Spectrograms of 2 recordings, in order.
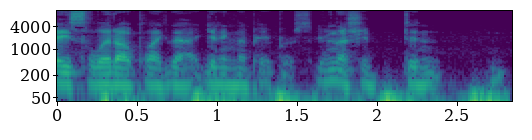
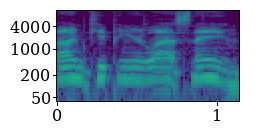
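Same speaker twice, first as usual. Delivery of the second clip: nice, sweet, high, feminine voice; 7 semitones higher than usual. Retelling what the wife said about the divorce papers: imitating a nice sweet feminine voice. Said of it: "in a really nice, sweet, feminine voice".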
